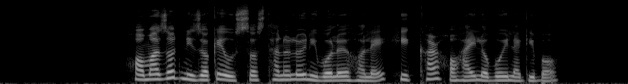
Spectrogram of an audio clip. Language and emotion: Assamese, neutral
